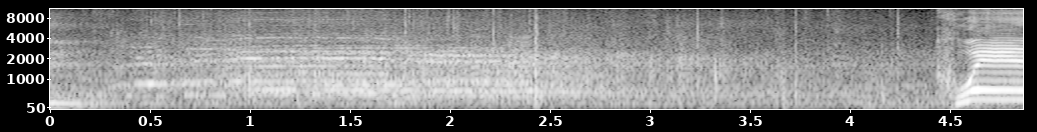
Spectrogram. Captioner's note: audience cheering and applauding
